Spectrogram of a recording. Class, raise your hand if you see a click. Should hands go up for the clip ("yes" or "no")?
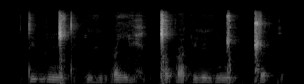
yes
